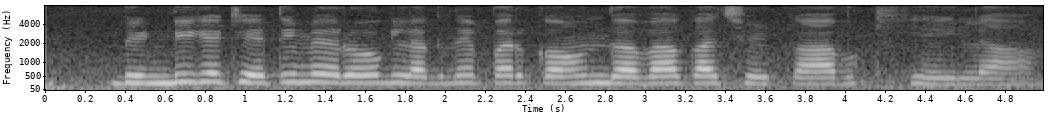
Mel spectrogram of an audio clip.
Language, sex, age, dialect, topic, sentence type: Bhojpuri, female, 18-24, Western, agriculture, question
